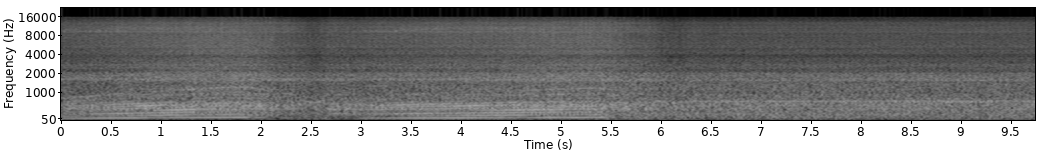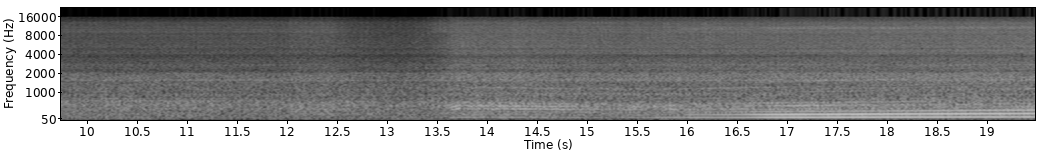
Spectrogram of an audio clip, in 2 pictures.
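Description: Opel Corsa A engine pulling away through the gears: the revs rise, drop at an upshift about two seconds in, and rise again. It then runs at a steady cruise, and from about fourteen seconds in it revs up again, louder, climbing slowly to the end.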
